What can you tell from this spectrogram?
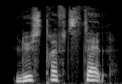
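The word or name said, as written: LØSDRIFTSSTALD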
